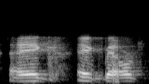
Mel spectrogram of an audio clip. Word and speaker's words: Egberto: I want to hear you roll your R's, man. Egberto.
